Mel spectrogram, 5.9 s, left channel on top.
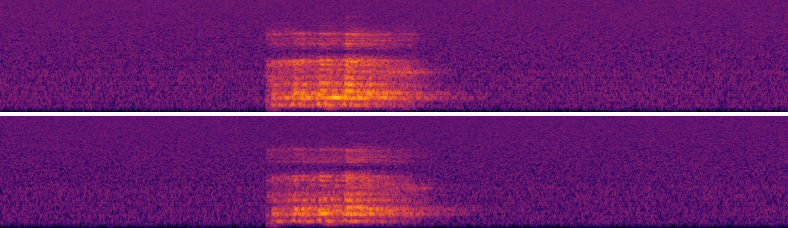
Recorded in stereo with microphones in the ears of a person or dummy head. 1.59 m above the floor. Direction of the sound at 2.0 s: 65° left (ahead or behind).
